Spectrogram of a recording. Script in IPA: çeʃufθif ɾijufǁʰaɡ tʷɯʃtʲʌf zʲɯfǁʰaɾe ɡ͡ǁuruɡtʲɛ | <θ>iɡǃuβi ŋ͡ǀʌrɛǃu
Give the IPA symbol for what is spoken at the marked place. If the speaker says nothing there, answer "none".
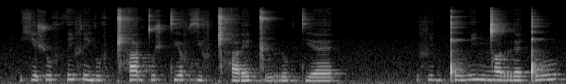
f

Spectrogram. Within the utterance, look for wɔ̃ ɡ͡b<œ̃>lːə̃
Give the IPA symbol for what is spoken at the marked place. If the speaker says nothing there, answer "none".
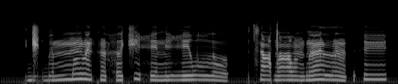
œ̃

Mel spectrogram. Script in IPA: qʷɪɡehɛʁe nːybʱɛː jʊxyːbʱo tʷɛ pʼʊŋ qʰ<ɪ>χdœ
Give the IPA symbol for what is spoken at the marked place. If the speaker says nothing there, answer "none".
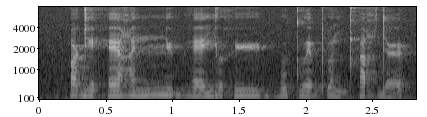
ɪ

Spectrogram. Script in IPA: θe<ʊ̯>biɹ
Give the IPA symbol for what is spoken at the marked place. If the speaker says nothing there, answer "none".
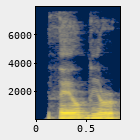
ʊ̯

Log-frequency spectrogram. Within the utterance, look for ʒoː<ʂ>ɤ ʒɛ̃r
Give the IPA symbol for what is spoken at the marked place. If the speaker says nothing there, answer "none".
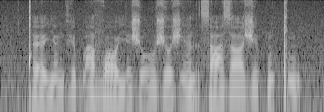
ʒ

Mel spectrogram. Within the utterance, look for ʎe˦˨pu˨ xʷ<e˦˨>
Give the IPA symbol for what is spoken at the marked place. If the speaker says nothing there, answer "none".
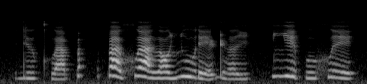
e˦˨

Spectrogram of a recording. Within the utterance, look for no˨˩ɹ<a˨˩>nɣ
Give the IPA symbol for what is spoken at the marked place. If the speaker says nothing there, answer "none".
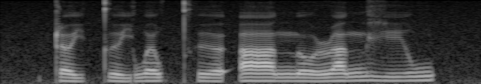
a˧˥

